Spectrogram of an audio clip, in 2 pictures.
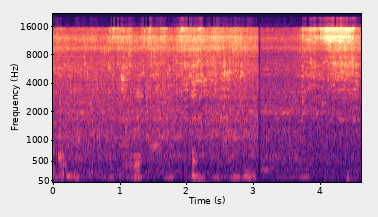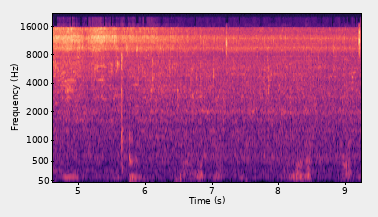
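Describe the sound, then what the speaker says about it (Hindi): Water poured into a pan of dal chana seasoned with turmeric and salt, a steady watery splash and trickle running through the clip, close and moderately loud with a brief louder burst midway. "थोड़ा सा पानी शामिल करेंगे।"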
